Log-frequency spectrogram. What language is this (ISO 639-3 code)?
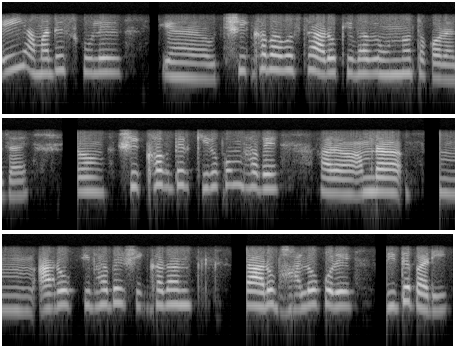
ben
